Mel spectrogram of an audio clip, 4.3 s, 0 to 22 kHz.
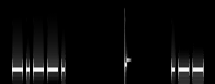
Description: Morse code, heard as a keyed tone, about 17 wpm, 700 Hz. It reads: <KN> W
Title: Single Character (Letter:Number:Punctuation:Prosign) 17wpm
